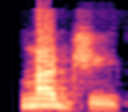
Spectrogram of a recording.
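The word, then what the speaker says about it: Mudgee: to pronounce it right it is pronounced mud G but it's spelled mud GE um just to let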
